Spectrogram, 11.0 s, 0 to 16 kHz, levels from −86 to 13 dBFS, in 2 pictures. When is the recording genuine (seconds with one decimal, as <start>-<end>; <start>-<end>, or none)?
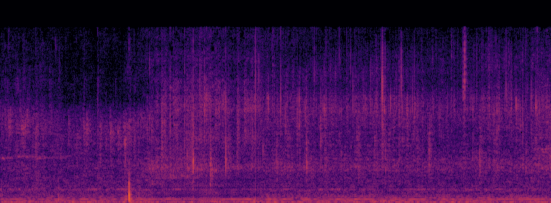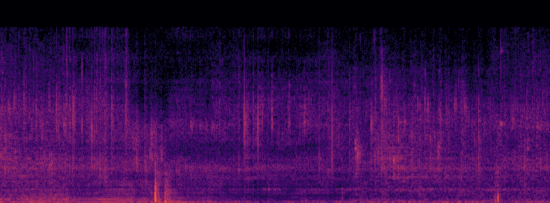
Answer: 0.0-1.5; 2.6-6.2; 9.0-11.0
